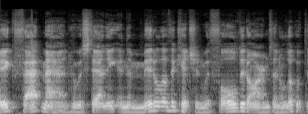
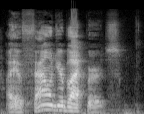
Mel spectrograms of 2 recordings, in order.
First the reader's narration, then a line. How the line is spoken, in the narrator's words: the man called excitedly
